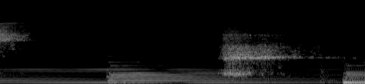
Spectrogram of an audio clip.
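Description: A slow, deep breath is drawn in and then let out, audible over a steady low hum, with no talking.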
